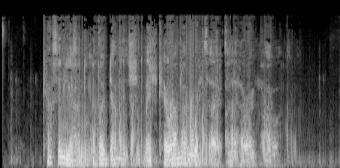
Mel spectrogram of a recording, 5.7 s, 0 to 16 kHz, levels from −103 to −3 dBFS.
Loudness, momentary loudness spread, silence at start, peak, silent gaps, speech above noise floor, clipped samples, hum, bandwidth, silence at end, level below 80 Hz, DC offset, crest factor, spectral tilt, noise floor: -20 LUFS; 11 LU; 0.7 s; -2 dBFS; none; 33 dB; under 0.1%; none; 11.5 kHz; 0.75 s; -38 dBFS; under 0.1%; 18 dB; -6.5 dB/octave; -52 dBFS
